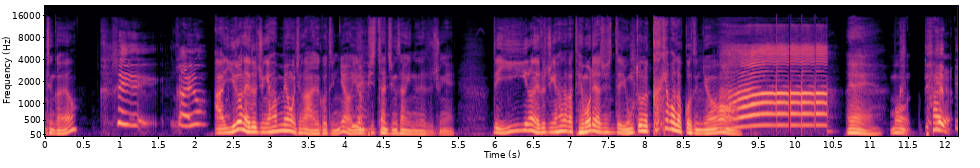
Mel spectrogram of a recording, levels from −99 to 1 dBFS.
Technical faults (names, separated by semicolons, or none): CD stuck on one turn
